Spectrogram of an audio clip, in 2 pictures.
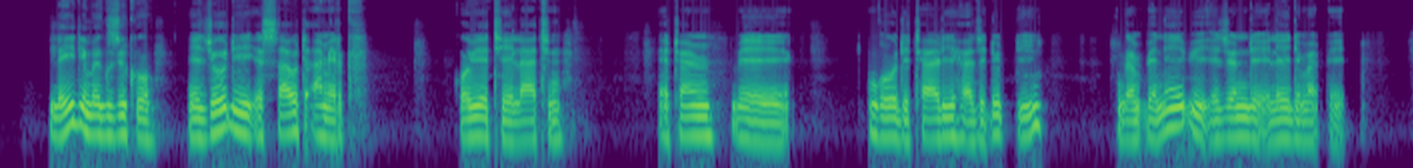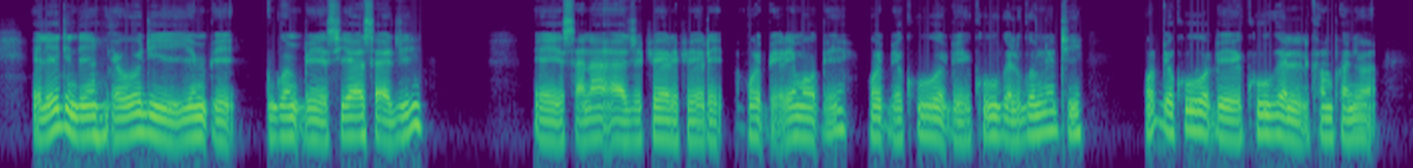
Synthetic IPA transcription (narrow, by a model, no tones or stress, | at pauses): lejdimaɡsikʰɔ | ʔɛd͡ʒoːɗiɛsawtamɛɾikḁ | kɔwiɛtʰɛlatʰin | ʔɛtamɓɛ | ɡoditʰaɾiɦad͡ʒiɗuɗːi | ŋɡamɓɛneɓiɛd͡ʒonːdɛ̰ɛ̰lejdima̰ɓːɛ̰ | ʔɛ̰lejdindɛnɛwodijimɓɛ | ɡɔmɓɛsijasad͡ʒi | ʔɛsanaʔad͡ʒɛpɛɾɛpɛ̰ɾɛ̰wɔɓːɛ̰ɾɛmɔɓɛ̰ | wɔɓːɛkʰuwɔɓɛkʰuːɡalɡɔmnetʰi | wɔɓːɛkʰuwɔɓɛkʰuɡalkʰampʰanḭwa̰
